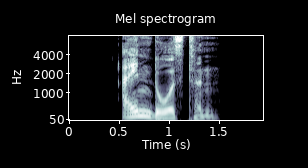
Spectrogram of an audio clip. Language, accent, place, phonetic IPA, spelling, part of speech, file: German, Germany, Berlin, [ˈaɪ̯nˌdoːstn̩], eindosten, verb, De-eindosten.ogg
- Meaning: inflection of eindosen: 1. first/third-person plural dependent preterite 2. first/third-person plural dependent subjunctive II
